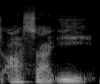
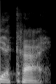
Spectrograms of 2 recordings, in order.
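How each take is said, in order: First: Acai as "ah-sah-EE", soft s; correct pronunciation. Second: Acai with a hard k, "uh-KAI"; alternative pronunciation. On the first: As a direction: say acai in three syllables, "ah-sah-ee". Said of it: "No, it's acai". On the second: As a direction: say acai as if spelled "akai". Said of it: "That's what it should be". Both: Shown as a demonstration.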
